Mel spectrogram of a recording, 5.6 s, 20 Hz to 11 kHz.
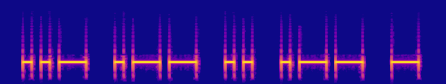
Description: Morse code, heard as a keyed tone, about 10 wpm, 800 Hz. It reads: UWIWT
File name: LEZIONI / 3 MWRO / 3 MW 10wpm 1959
